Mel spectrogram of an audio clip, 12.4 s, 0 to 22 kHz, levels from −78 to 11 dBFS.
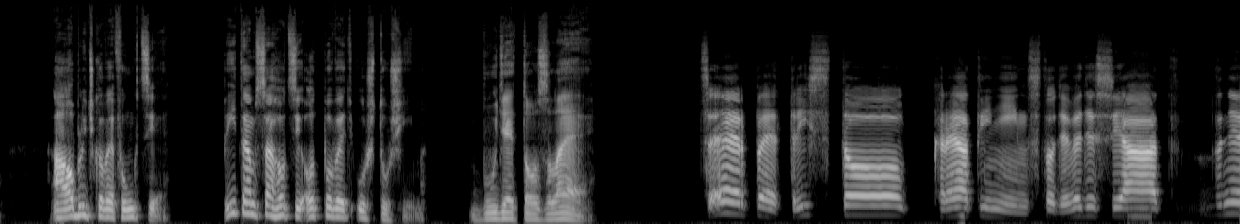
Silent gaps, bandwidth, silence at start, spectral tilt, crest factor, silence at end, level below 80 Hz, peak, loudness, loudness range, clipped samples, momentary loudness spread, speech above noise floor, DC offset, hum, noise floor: none; 19.5 kHz; 0.55 s; -4 dB/octave; 18 dB; 0 s; -60 dBFS; -2 dBFS; -18 LUFS; 5 LU; under 0.1%; 14 LU; 59 dB; under 0.1%; none; -78 dBFS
